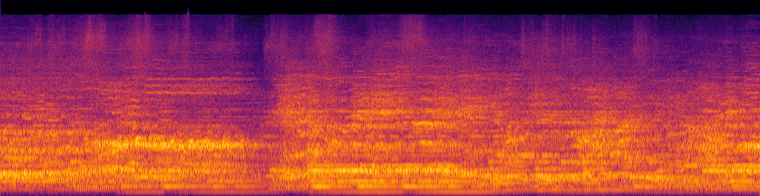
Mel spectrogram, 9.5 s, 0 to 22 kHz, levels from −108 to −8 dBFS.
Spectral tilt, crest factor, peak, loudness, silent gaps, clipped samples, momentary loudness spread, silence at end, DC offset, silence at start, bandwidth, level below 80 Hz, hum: -5 dB/octave; 14 dB; -10 dBFS; -25 LUFS; none; under 0.1%; 6 LU; 0 s; under 0.1%; 0 s; 15.5 kHz; -78 dBFS; none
